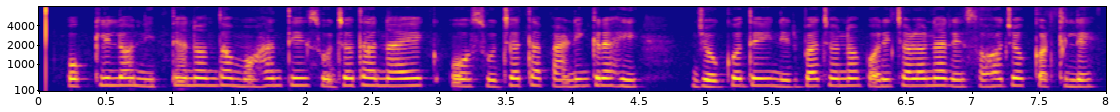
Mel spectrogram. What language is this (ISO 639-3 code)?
ori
